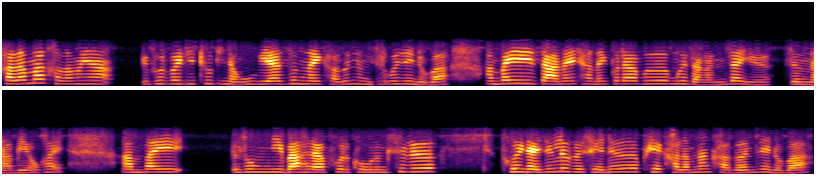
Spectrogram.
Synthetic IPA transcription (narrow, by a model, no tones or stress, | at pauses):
kʰalamakʰalamaja | ipʰɯɾbajditʰuɡinaŋuɡijazɯŋnajkʰaɡɯnːɯŋsɯɾkɯjzejnubaːmbajzanajtʰanajpʰɯɾabɯmɯzaŋanɯzajɯz̥ɯŋnabijawɦajambaj | ɾumnibaɦaɾapʰɯɾkʰɯwnɯŋsɯɾɯ | pʰɯjnajzɯŋlɯɡɯsajnɯpʰekʰalamnaŋkʰaɡɯnzenɔba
